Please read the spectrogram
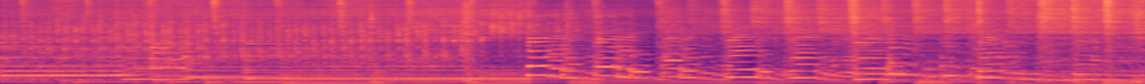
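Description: Live jazz band with tenor saxophone, electric bass and drums. Long held notes over a steady bass line in the first half give way to a fast run of short notes from about halfway through.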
